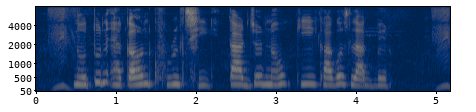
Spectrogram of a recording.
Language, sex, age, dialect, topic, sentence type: Bengali, female, 41-45, Standard Colloquial, banking, question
